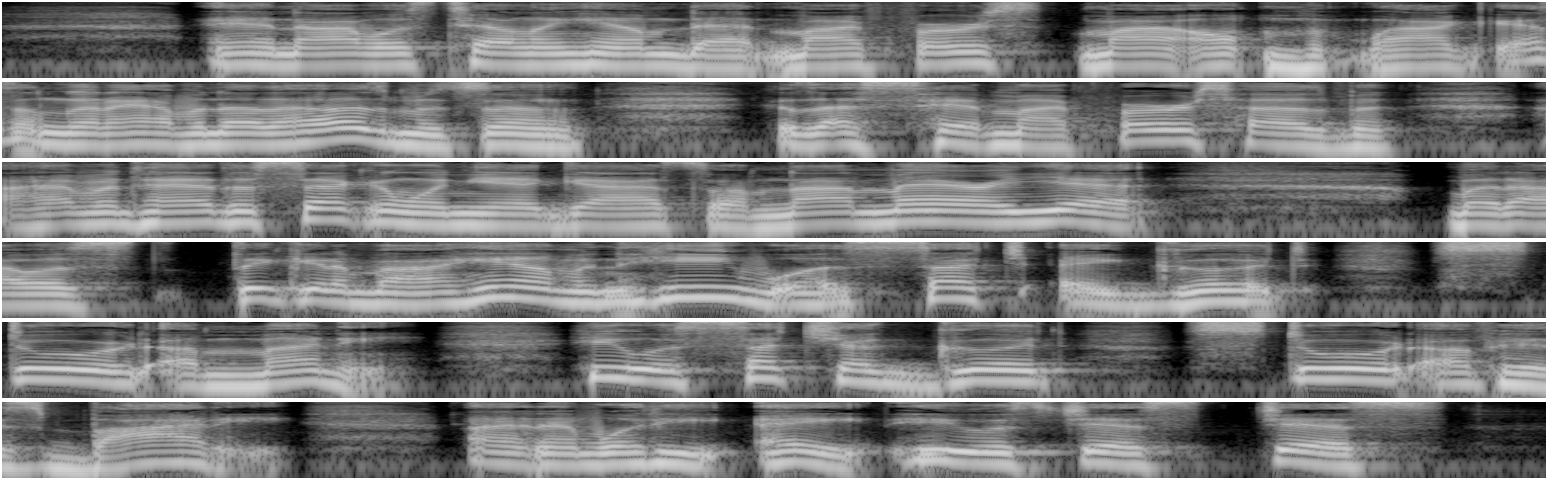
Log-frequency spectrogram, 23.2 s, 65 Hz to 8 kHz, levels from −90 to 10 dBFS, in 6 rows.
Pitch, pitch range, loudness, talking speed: 160 Hz, 145-180 Hz, -13 LUFS, 180 wpm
